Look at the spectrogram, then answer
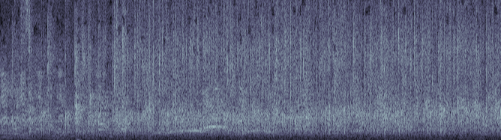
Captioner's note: audience laughing; audience applauding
